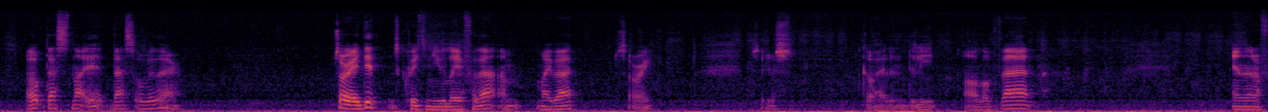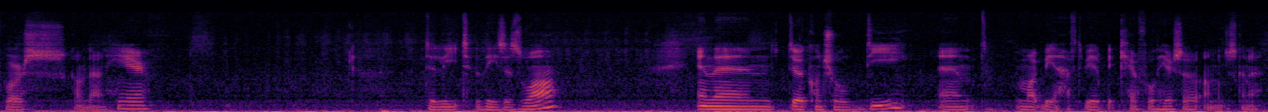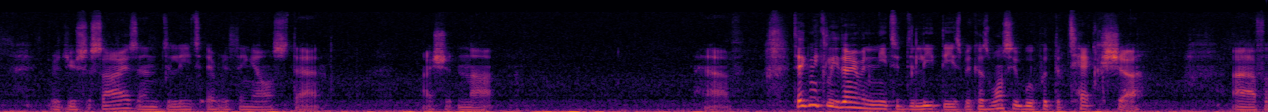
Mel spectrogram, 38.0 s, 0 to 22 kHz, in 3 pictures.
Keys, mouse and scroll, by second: 20.5 ctrl+d, 23.6 right click, 24.5-25.7 drag, 25.9 space, 36.5 space, 36.8 click, 37.5 space.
